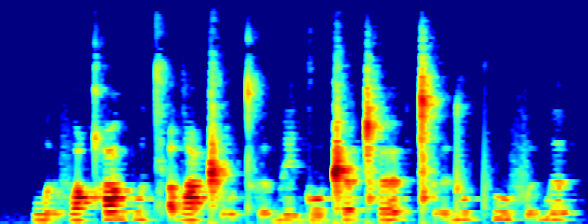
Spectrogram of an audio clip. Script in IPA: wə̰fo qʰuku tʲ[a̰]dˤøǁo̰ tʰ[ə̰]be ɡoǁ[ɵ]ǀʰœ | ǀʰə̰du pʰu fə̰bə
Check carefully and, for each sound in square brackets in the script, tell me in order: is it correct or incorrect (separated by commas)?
incorrect, correct, incorrect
